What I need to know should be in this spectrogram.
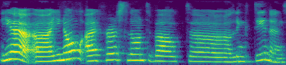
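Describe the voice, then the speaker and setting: Pitched fairly high, a woman talks at a moderate pace with ordinary pitch variation. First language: not English. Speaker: marketing manager.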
